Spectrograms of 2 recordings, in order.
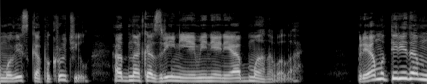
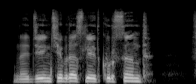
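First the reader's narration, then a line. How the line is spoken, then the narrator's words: Tense commanding voice. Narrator (Russian): все таким же напряженным голосом велел стоящий в коридоре Лен де Орн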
